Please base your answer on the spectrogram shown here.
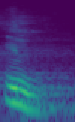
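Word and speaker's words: ils: We pronounce it as ill.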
